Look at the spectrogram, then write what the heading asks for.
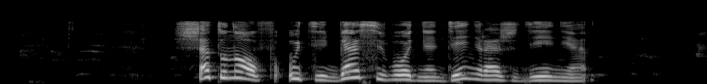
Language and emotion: Russian, positive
